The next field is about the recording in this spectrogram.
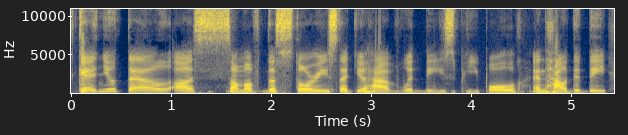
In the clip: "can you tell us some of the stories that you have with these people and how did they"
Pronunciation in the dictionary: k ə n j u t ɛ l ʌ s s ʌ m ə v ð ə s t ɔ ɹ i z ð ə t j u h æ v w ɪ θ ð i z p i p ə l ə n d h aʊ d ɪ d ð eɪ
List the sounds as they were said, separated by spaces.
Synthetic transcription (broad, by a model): k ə n j u t ɛ l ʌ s s ʌ m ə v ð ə s t ɔ ɹ i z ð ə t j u h æ v w ɪ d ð i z p i p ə l ə n d h aʊ d ɪ d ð eɪ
